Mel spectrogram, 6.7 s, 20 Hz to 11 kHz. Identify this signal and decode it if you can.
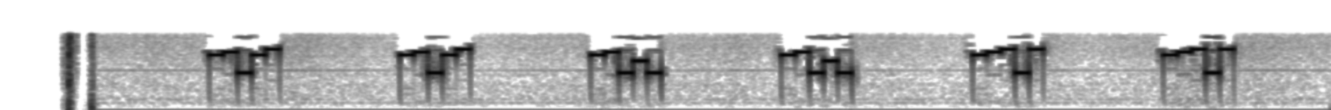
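Five-tone selective call (ZVEI), heard as quick runs of five tones, tones of about 70 ms. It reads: 89280 89280 89262 89262 89020 89020
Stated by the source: ZVEI five-tone selective call received on SDR.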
